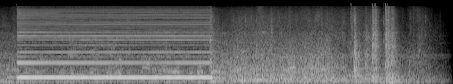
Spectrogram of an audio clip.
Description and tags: Paris Metro doors closing
The buzzing sound signalling the doors on the Paris Metro train are about to close, followed by the sound of the doors closing.
Similar:
A trip on the Metro
Metro pickpocket warning
doors-closing, announcement, doors, beware, metro, french, field-recording, english, france, underground, train, alarm, warning, trip, buzz, paris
